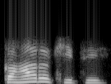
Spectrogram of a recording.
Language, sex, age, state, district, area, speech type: Hindi, female, 18-30, Uttar Pradesh, Azamgarh, rural, conversation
